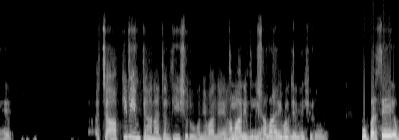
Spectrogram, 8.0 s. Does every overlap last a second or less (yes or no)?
no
